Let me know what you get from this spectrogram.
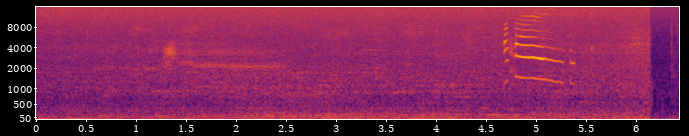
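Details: Injured kitten hit by a car, conscious but unable to bear weight on its left hind leg, meowing in pain. A faint thin cry comes first, then one short, clear, falling meow near the end, over steady low background noise.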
